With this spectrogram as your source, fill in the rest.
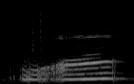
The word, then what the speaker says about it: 我: Yeah, 我, yeah, 我, 我, third tone, I, 我.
